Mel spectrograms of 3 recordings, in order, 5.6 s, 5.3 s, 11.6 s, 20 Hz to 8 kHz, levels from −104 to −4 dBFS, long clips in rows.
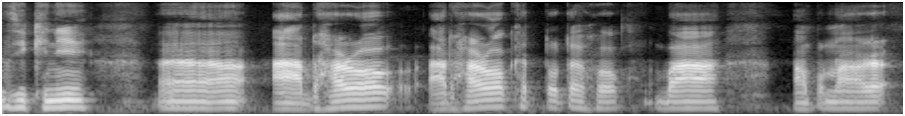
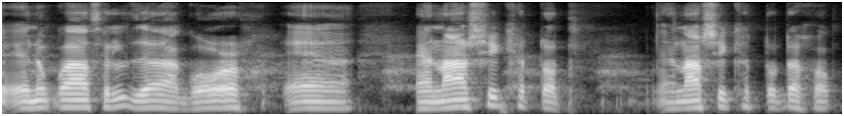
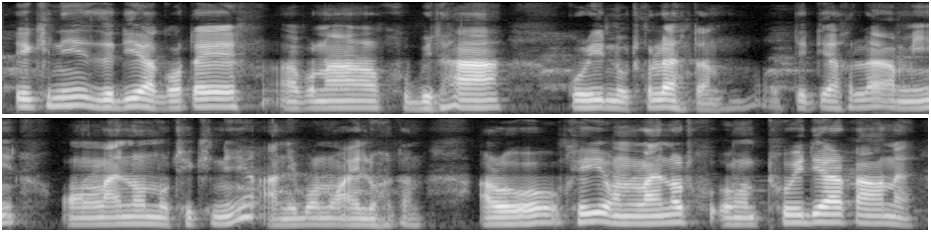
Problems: none marked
